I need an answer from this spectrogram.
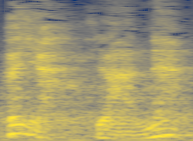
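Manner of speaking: low, soft doubtful muttering; skeptical mutter. Retold or imitated. Comedian doubting the excited inmates, low soft skeptical mutter. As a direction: say it under your breath, unconvinced. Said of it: "I'm sitting there like".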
